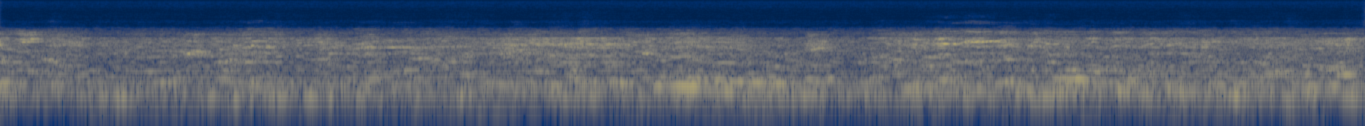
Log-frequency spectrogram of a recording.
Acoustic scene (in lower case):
park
